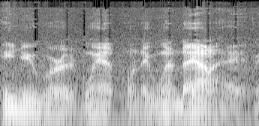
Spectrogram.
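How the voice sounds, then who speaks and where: Over noticeable background noise, a man with a rural Southern US accent talks at a fairly slow pace in a relaxed tone. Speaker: outdoorsman, angler and hunter. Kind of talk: casual storytelling to camera. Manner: folksy, relaxed.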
